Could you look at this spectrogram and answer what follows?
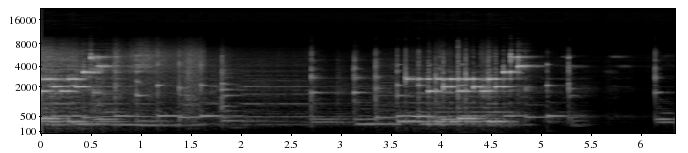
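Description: A melodic phone ringtone plays loud and close for an incoming call, with repeating chimed phrases that break off, pause, and briefly resume.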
